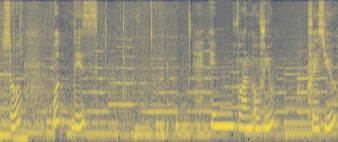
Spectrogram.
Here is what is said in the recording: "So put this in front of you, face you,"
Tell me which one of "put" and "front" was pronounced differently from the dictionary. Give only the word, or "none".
front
